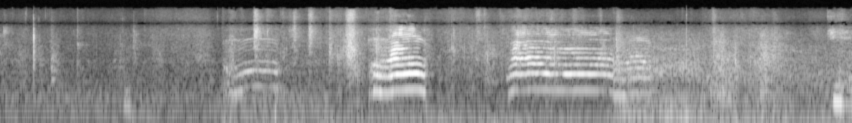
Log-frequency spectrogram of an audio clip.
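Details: Pet cat meowing for fun: a few rising-then-falling meows, the longest held about a second and a half, each with rich harmonics, separated by short quiet gaps in a small room.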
